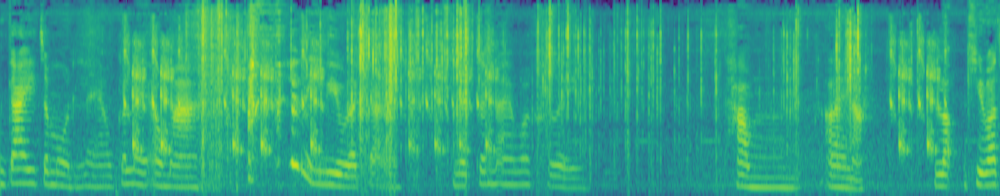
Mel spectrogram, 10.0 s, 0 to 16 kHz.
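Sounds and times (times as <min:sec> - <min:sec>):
person speaking: 0:00.7 - 0:06.0, 0:07.2 - 0:10.0
plastic snack bag crinkling: 0:01.7 - 0:08.8.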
